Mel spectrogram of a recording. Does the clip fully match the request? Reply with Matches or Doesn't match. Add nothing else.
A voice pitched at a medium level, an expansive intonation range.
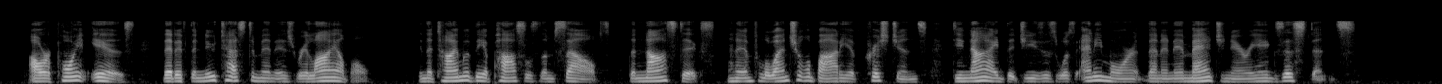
Doesn't match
